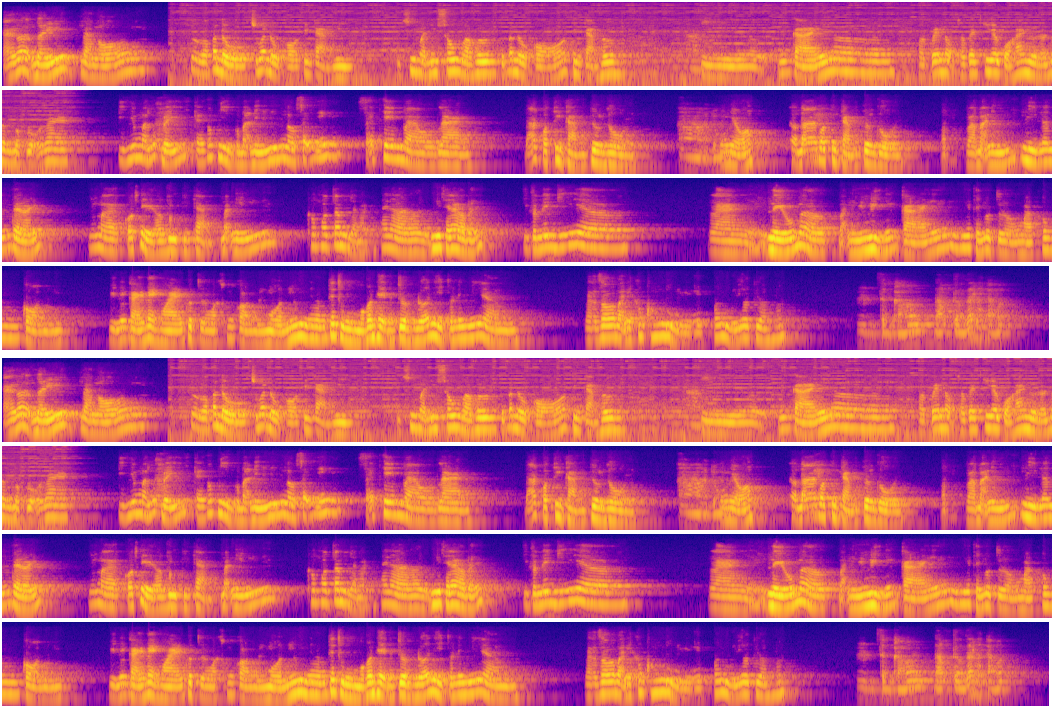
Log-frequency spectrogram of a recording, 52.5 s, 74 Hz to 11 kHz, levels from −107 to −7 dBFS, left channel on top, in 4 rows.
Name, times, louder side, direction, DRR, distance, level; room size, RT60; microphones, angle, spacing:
voice 1, 0.0-1.8 2.4-4.4 4.9-7.8 8.7-11.2 11.5-14.0 14.6-17.4 17.7-19.0 19.7-21.1 22.1-22.5 23.0-24.4 24.9-26.8 27.3-29.7 30.1-32.3 32.8-34.1 35.1-40.1 40.7-45.8 46.7-49.2, equal, 5° right, 9 dB, 0.7 m, -20 dB
sound 1, 2.1-13.9, right 2 dB, 35° right, 4.4 m, -37 dB
voice 2, 8.5-8.8 15.0-15.3 21.6-22.3 23.2-23.7 32.8-33.1 50.1-51.9, right 2 dB, 75° right, 4 dB, 2.0 m, -31 dB
15.5 x 9.3 x 6.0 m, 1.1 s
head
